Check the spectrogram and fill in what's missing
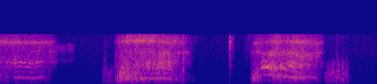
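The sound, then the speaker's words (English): A voice imitates a whirring blender making a smoothie in three bursts, the middle one longest and strongest, with a brief click between the last two; raspy, buzzing, fairly loud, no actual words. “Well, actually, I'm making a smoothie. And this is what it sounds like.”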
